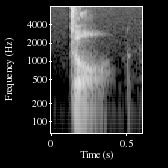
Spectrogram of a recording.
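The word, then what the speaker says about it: 道: como intaísmo ou estrada, pode ser pronunciado em japonês de modo aproximadamente chinês como do, como na arte marcial, judo, o caminho da suavidade, ou to, como na religião japonesa, shinto, o caminho dos espíritos, ou ainda no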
